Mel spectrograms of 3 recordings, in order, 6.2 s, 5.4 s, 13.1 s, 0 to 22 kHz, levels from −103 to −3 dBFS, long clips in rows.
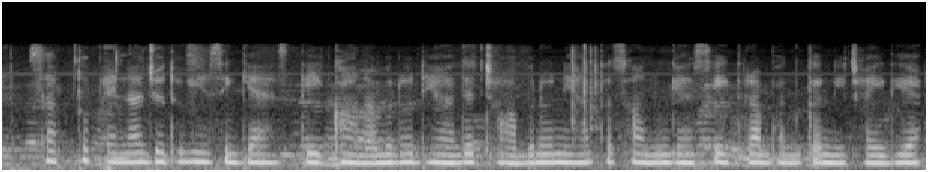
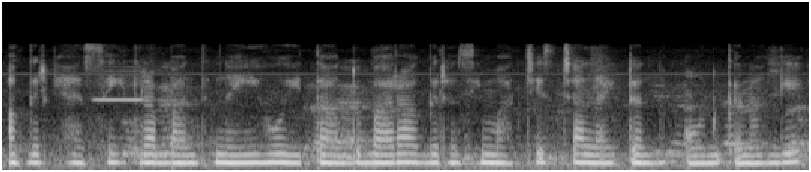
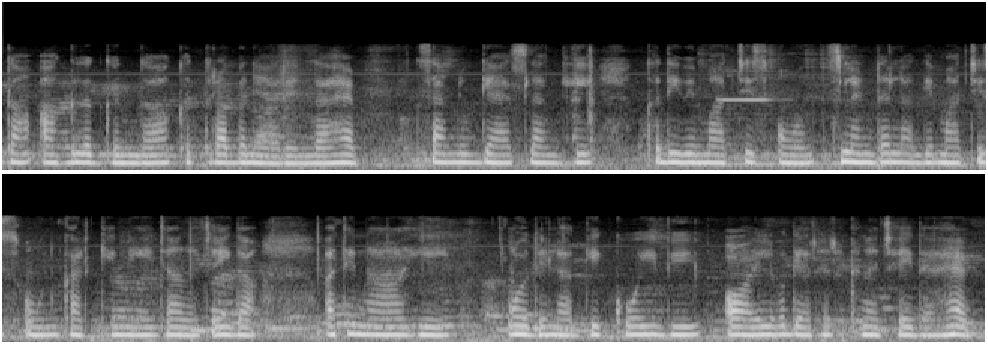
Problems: continuous background conversations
